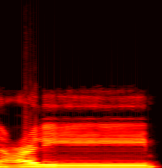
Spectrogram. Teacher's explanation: مد العارض وقفی ہوگا، 3 سے 5 الف کے برابر کھینچ کر وقف کریں گے · تنوین کے بعد حروف حلقی کا عین ہے، اظہار حلقی ہوگا، گنہ کے نہیں کریں گے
